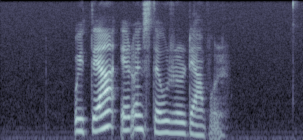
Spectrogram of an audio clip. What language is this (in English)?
Faroese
